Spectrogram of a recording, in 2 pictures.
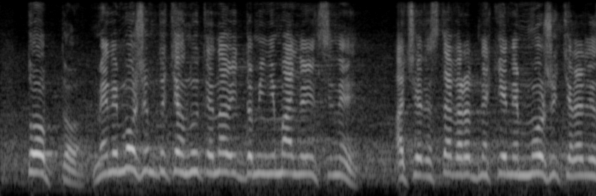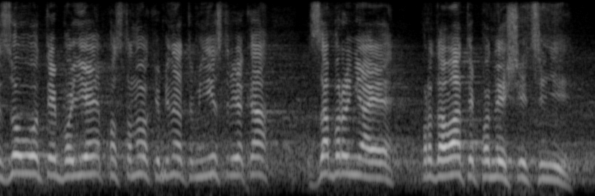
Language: Ukrainian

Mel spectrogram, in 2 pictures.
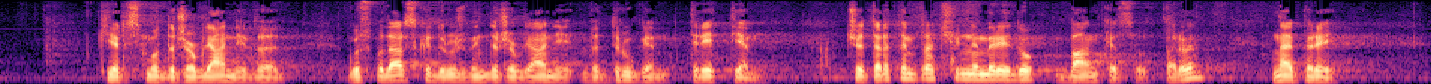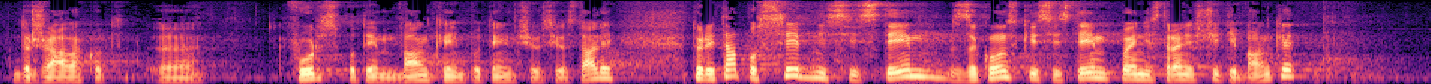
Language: Slovenian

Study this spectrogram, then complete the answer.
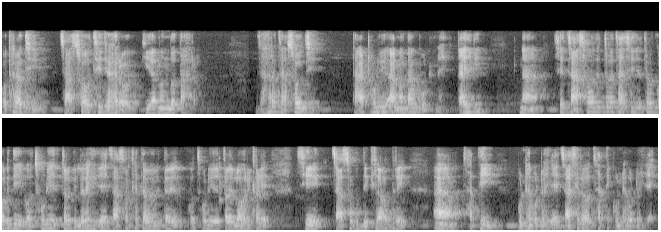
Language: Odia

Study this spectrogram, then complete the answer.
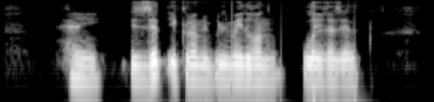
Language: Uyghur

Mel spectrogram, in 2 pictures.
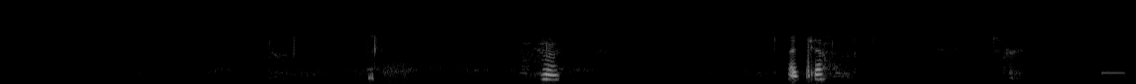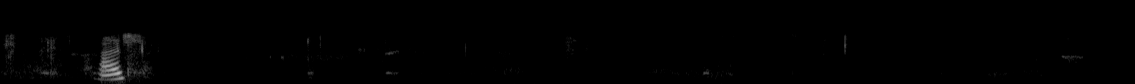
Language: Santali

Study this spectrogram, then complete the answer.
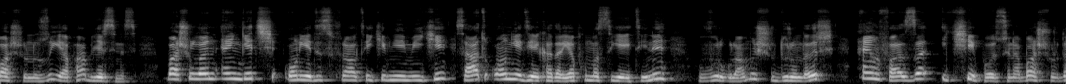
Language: Turkish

